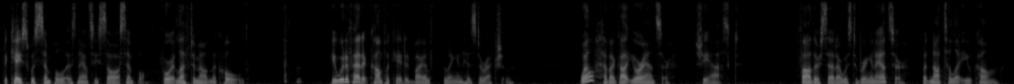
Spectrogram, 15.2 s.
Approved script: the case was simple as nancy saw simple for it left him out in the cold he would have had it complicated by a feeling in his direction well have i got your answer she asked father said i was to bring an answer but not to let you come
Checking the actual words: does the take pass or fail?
pass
